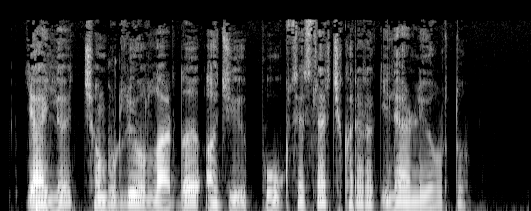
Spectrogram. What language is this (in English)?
Turkish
